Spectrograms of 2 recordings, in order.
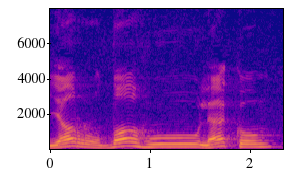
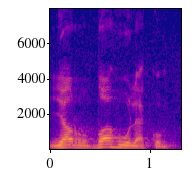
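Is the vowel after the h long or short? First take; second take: long; short. First: The vowel after the h is lengthened. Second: The vowel after the h is short. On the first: This follows the general rule. The speaker calls it wrong. "kalau ikut kaedah asasnya, asalnya, maka dibaca dengan" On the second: This is the exception for this word. The speaker calls it right. "tidak baca dengan panjang"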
